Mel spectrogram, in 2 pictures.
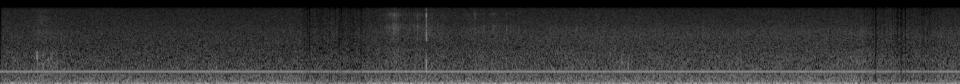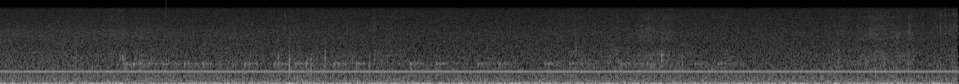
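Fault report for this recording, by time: whine 600 Hz -35 dBFS
3.01–3.67 s: clipped -31 dBFS
8.63–9.40 s: clipped -29.5 dBFS
11.26 s: pop

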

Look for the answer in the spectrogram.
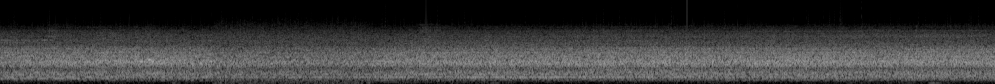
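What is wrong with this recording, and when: crackle 160 per s -34 dBFS
2.12–3.74 s: clipped -28.5 dBFS
4.26 s: pop
6.87 s: pop -15 dBFS

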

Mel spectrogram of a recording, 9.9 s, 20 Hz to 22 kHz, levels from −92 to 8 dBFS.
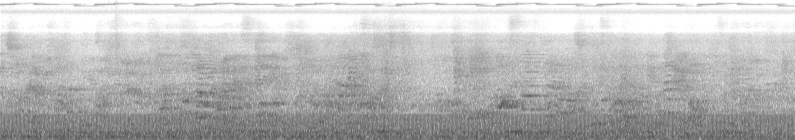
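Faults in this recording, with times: buzz 60 Hz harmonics 12 -33 dBFS

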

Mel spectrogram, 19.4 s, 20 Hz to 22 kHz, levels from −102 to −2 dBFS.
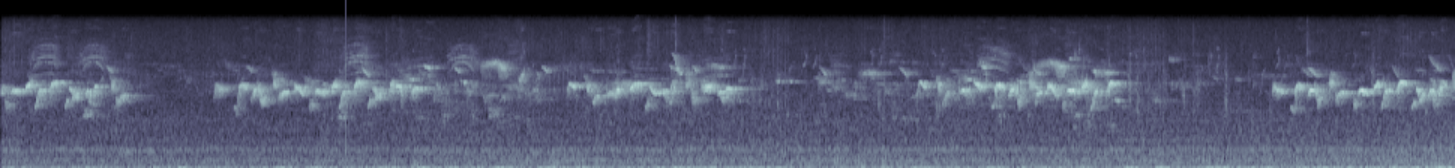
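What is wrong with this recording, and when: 4.60 s: pop -15 dBFS

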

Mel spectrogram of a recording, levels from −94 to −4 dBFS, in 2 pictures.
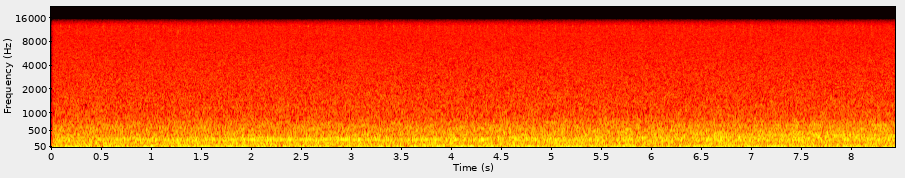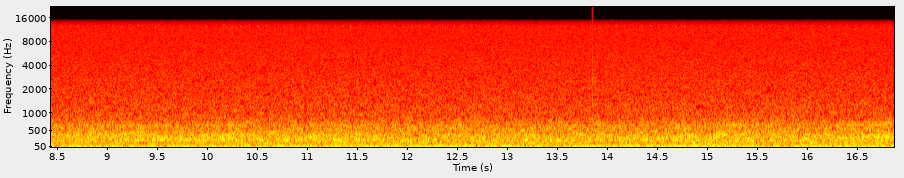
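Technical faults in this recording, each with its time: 13.85 s: pop

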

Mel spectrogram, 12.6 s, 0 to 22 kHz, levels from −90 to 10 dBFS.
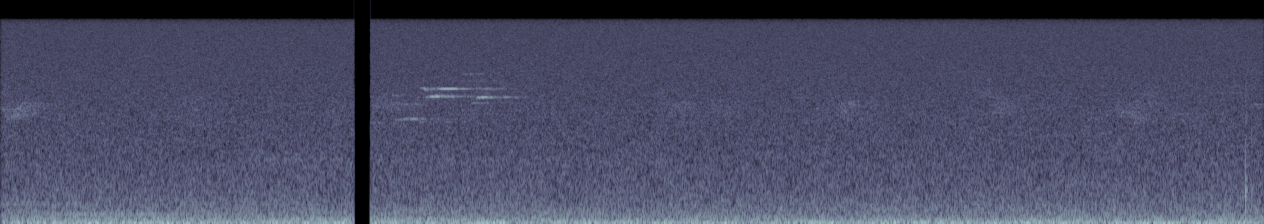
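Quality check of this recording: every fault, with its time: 3.54–3.71 s: dropout 165 ms

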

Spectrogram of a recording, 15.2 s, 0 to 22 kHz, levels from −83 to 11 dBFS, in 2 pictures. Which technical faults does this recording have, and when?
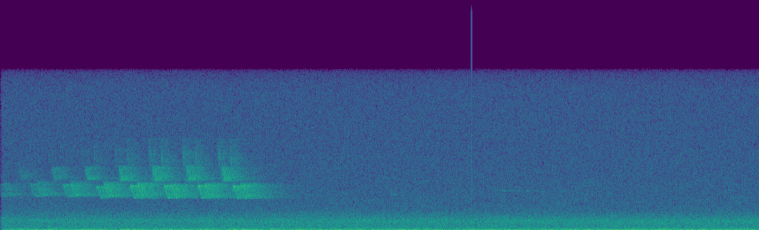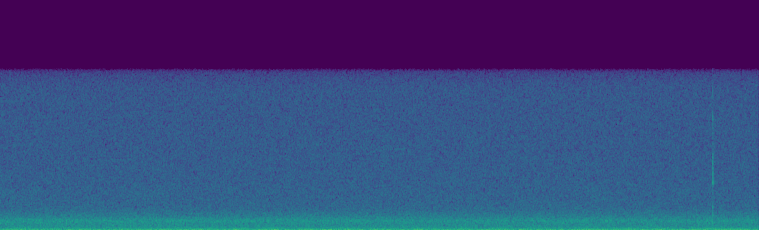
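4.71 s: pop

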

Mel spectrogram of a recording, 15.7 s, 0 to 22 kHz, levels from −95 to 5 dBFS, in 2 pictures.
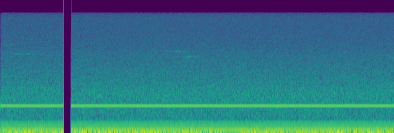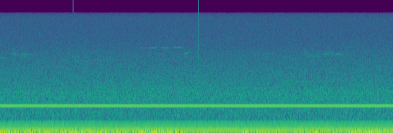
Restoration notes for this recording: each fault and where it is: hum 50 Hz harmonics 5 -20 dBFS
whine 740 Hz -20 dBFS
1.26–1.41 s: dropout 151 ms
9.33–9.34 s: dropout 8.3 ms
11.84 s: pop -5 dBFS

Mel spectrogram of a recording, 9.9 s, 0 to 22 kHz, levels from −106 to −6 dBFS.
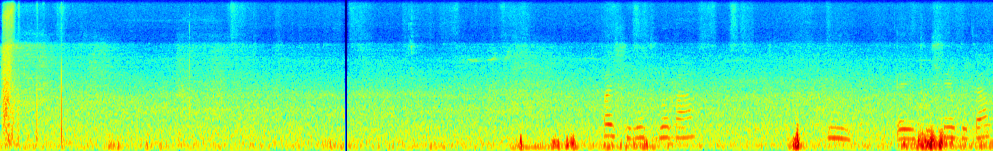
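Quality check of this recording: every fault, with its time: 3.44–3.47 s: dropout 32 ms

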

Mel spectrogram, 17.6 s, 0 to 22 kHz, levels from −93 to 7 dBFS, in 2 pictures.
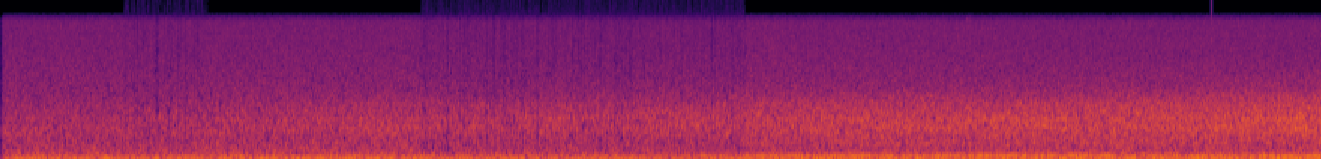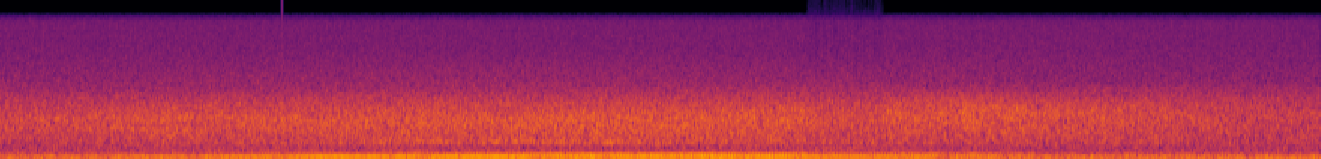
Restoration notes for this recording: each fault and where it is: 0.81–1.39 s: clipped -27.5 dBFS
2.79–4.97 s: clipped -28 dBFS
8.07 s: pop
10.68 s: pop
14.17–14.70 s: clipped -19 dBFS

